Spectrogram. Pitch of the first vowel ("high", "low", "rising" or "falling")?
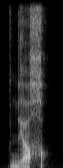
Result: high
